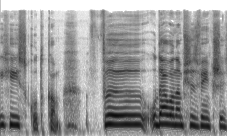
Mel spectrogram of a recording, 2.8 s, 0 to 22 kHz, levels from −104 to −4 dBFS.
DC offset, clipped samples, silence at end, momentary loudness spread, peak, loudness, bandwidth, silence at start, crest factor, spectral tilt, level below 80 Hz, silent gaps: under 0.1%; under 0.1%; 0 s; 16 LU; 0 dBFS; -16 LUFS; 17 kHz; 0 s; 16 dB; -4 dB/octave; -60 dBFS; none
